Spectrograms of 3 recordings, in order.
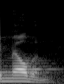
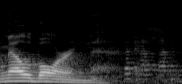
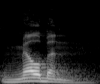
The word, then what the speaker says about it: Melbourne: you how to say Melbourne. It's not Melbourne. As it's spelled. It's Melbourne. It's not Melbin, like some kind of a bin, but it's Melbin, like Benjamin. Melbourne. Okay? And you say it fast.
